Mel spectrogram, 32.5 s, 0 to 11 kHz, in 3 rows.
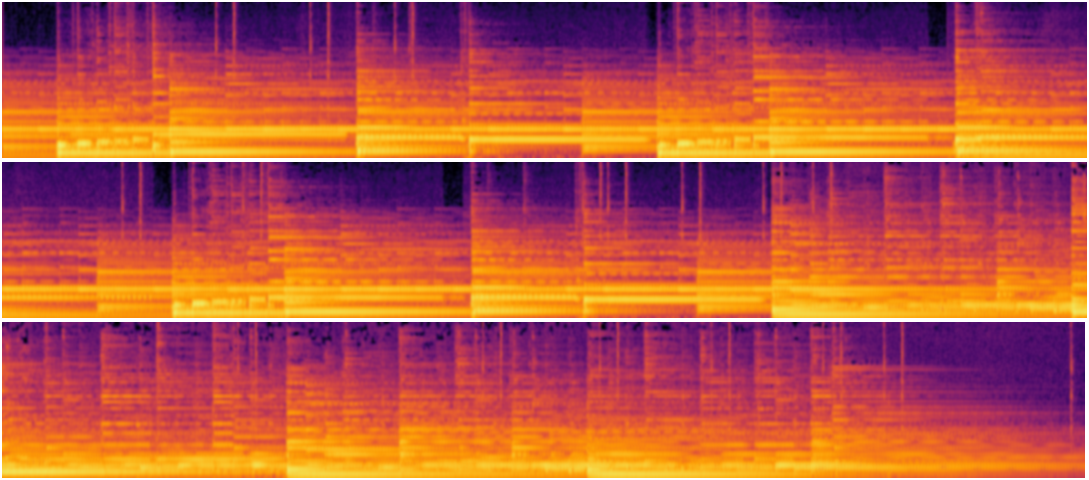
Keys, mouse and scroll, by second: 12.0-15.1 drag, 14.0 typing, 21.0 Down, 23.9 shift+click, 24.4-25.2 typing, 25.6 ctrl+z, 26.4 click, 29.5 ctrl+z, 29.8 click, 31.0 ctrl+z, 32.3 click.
